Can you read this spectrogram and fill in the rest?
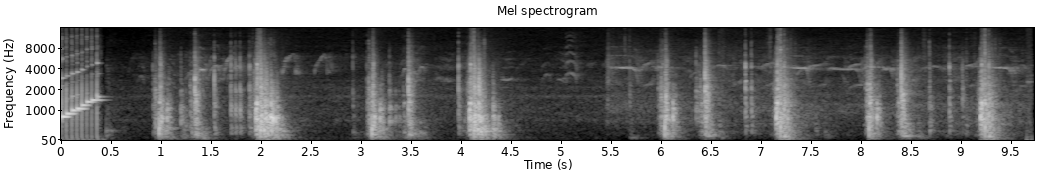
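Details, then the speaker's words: Abarth 500/595 driver's door after fix with the absorber taped in place lower than original: repeated door closes, each a solid thunk with no trailing rattle; rattling gone, though the fix is imperfect. "The absorber is taped, but the rattling noise is gone."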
